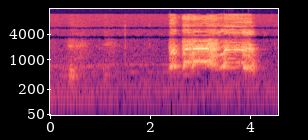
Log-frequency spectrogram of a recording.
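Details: Javanese free-range village chicken living half-wild in a rural yard in Java, Indonesia: one loud, harsh rooster crow lasting almost two seconds with a strained, wavering middle, preceded by a couple of soft, faint notes.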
